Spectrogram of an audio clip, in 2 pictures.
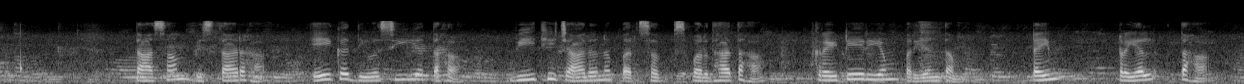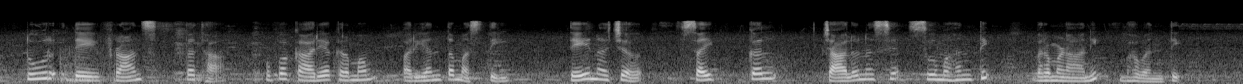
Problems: constant background noise, background conversations at intervals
